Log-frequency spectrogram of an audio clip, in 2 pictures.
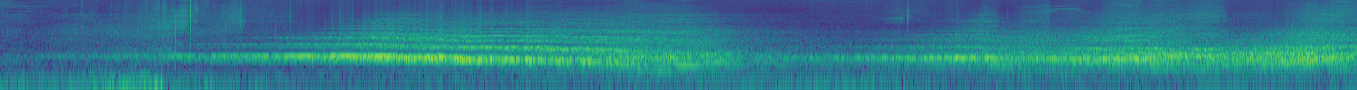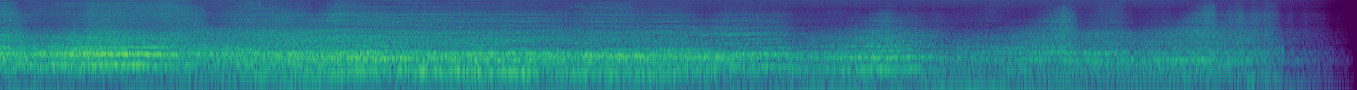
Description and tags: Created this by layering, pitch-editing, and adding reverb + echo to an existing sound I'd recorded.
